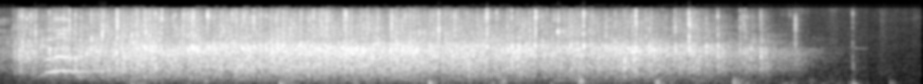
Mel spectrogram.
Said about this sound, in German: Einen Applaus.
